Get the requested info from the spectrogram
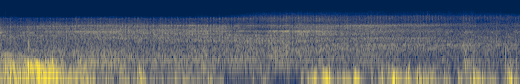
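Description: Radio-controlled scale truck's electric motor and gears whining steadily as it drives over dirt, with gusts of wind rumbling on the microphone.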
